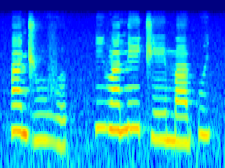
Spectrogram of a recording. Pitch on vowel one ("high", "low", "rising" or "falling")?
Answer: high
